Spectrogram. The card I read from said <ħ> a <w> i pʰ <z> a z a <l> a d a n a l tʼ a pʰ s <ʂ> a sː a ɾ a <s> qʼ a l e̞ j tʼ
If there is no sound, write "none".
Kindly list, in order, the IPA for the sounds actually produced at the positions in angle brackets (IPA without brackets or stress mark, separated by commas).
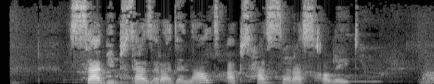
s, b, s, ɾ, ħ, s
